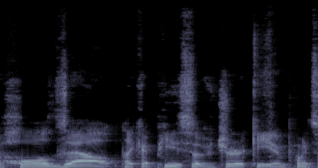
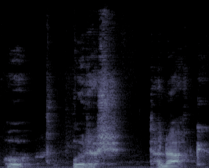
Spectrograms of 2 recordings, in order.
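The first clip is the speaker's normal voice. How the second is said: hushed, eager orc speech; excited orc whisper. Acted. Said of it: "he's like".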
